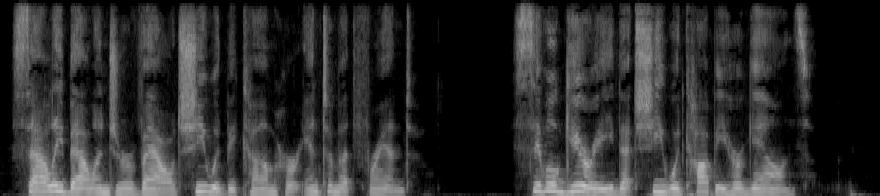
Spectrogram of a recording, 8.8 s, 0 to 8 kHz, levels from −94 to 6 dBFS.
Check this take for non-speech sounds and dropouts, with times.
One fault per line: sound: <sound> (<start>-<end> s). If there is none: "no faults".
no faults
